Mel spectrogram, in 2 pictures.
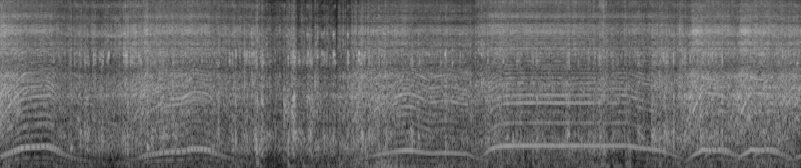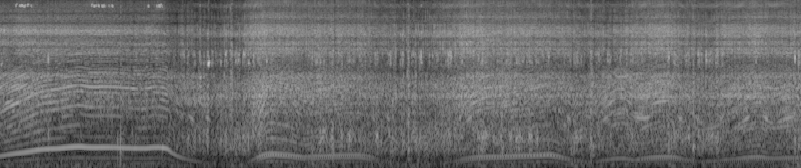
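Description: HobbyZone Firebird Delta Ray's electric motor and propeller, heard up close, throttled up and down in a string of short rising-and-falling whines as the model plane taxis on concrete. Two longer steady high holds come about five and eight seconds in.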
